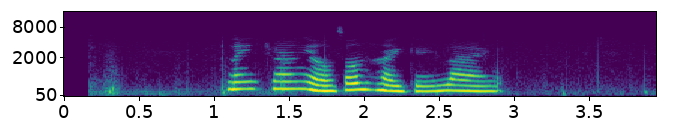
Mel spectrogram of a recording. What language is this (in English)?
Cantonese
